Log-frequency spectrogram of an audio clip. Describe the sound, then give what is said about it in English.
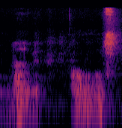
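A dog named Albert gives two short, harsh barks about a second apart, fairly quiet, with a faint high-pitched squeak right after the second bark. “Yeah, he barks at ghosts.”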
